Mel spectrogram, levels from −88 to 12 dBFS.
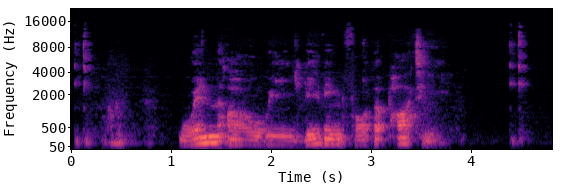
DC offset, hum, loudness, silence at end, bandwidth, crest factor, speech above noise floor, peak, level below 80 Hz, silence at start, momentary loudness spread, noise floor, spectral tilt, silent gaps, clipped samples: under 0.1%; none; -28 LUFS; 0.25 s; 15 kHz; 18 dB; 43 dB; -10 dBFS; -68 dBFS; 0.05 s; 20 LU; -70 dBFS; -6.5 dB/octave; none; under 0.1%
